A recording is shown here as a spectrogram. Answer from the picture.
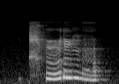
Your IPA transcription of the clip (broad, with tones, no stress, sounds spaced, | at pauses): t͡ɕʰ ʉ˨˩˦ ɾ y˨˥ ŋ ə̤˧˩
